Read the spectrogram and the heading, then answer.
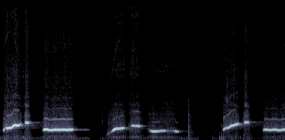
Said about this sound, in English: I like to whistle when I get afraid. Then the happiness in the whistle helps me forget to be afraid.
